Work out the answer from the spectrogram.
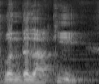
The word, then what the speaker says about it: Bandalike: Bandalik pronounced Bandalaki was also known as Bandhavapura is a village located in the Shikaripura Taluk of Shimoga around 17 kilometers from Balikawi.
